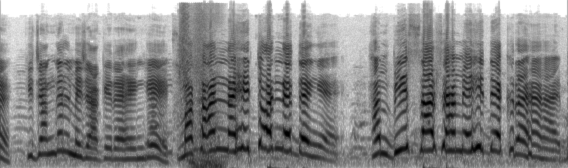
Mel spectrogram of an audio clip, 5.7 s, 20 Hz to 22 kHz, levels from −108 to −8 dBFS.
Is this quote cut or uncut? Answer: cut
